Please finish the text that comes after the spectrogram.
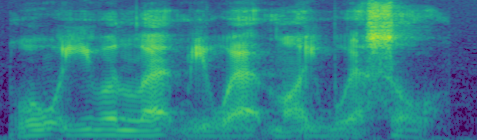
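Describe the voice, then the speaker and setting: A man voicing a sly, feisty, dying old countryman in a story, with a rural English accent and a weary, breathy croak. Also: on the low side, steady tone, a little slow, sharp tone, exaggerated voice. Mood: weary, gloomy. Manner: rustic, grumbling, conspiratorial.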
